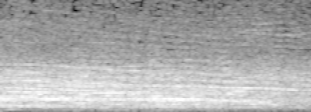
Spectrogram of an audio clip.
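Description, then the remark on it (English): A studio audience of kids in the studio of the live show Wey Hey, It's Saturday cheers loudly in a steady, dense wash of high-pitched shouts and whoops that holds for about a second and a half with no talking over it. “And we've got a great bunch of kids here. Who are obviously prepared to cheer at anything I say.”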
